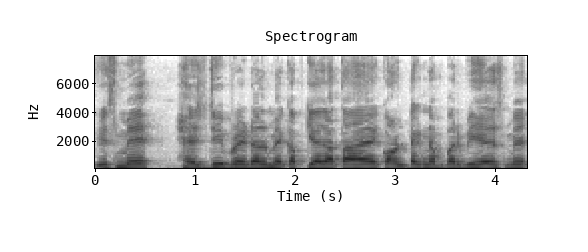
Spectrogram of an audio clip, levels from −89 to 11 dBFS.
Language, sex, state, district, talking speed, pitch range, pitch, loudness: Hindi, male, Bihar, Katihar, 165 wpm, 190-195 Hz, 195 Hz, -13 LUFS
